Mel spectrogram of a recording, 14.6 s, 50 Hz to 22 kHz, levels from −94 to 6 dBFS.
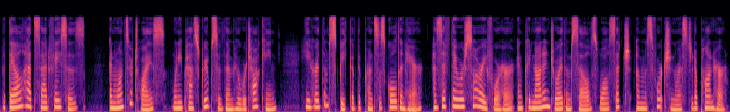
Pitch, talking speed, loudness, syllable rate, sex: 210 Hz, 190 wpm, -18 LUFS, 4.9 syllables/s, female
